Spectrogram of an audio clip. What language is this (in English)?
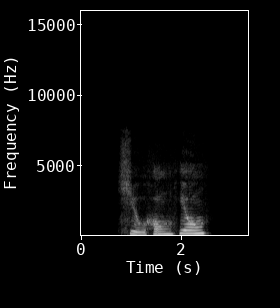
Min Nan Chinese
